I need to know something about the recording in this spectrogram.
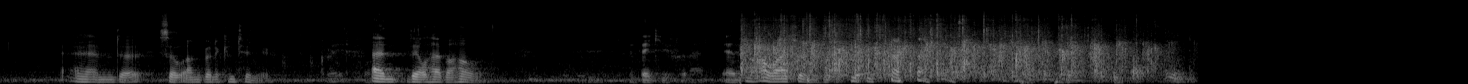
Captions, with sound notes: And so I'm going to continue. And they'll have a home. Thank you for that. [APPLAUSE]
